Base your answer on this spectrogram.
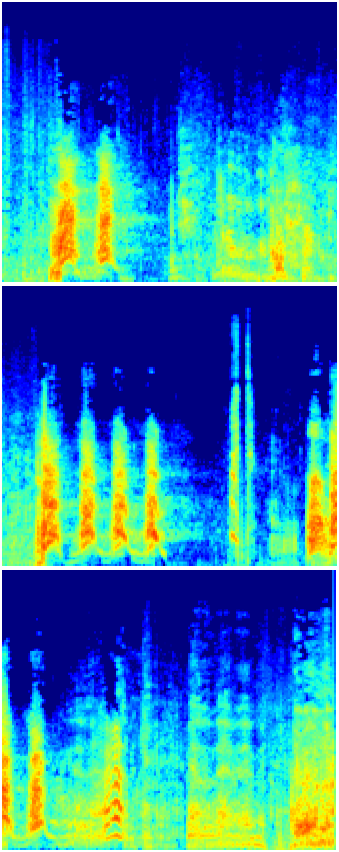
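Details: Excited Siberian Husky racing about in the snow while it keeps snowing: irregular throaty barks and yowls, several quick ones in a cluster, with wavering drawn-out calls in between and short silent gaps.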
